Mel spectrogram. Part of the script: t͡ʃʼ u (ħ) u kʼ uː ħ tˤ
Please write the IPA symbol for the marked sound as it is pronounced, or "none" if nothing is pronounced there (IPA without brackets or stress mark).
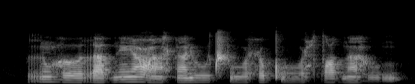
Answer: ħ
